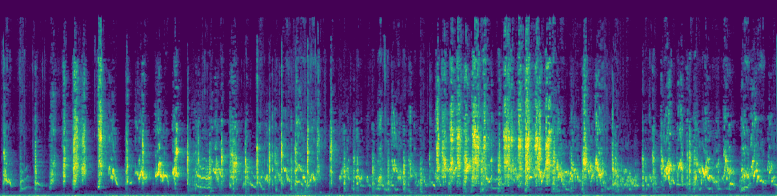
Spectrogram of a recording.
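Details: Group of pet budgies keeps up a long, rapid stream of ticking chirps and rasping warbles that swells louder in the second half, a low hum underneath.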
